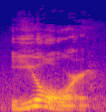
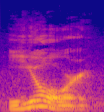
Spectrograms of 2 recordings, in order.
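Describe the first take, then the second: No difference in how they are said.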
